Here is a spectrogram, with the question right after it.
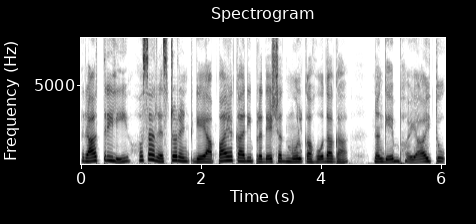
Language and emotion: Kannada, fearful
